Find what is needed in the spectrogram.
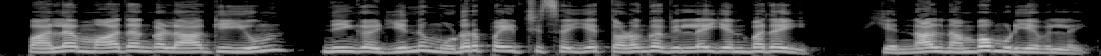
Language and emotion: Tamil, angry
